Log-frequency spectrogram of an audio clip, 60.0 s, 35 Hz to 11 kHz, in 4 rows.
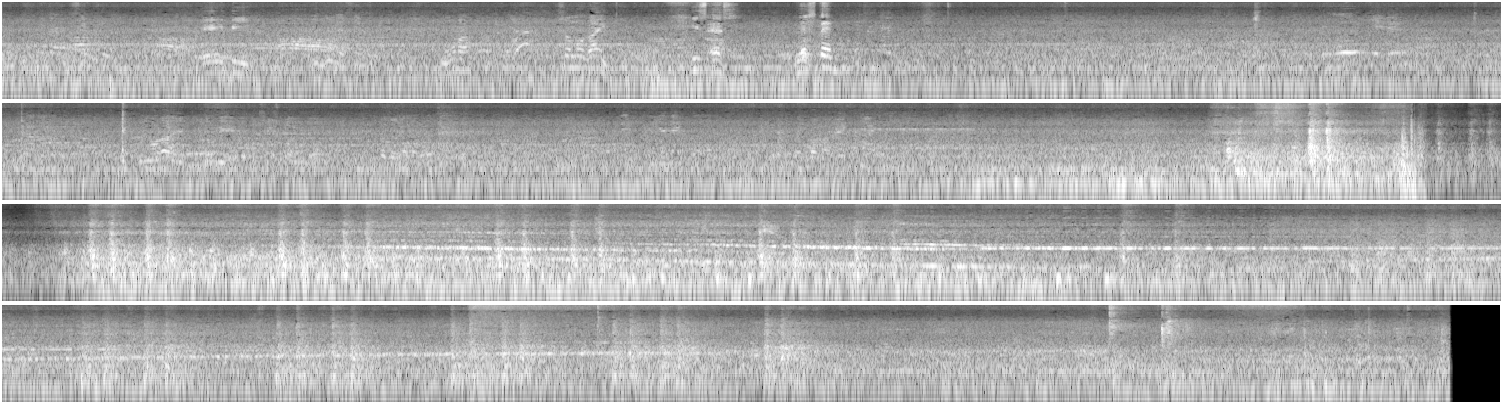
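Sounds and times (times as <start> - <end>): train wheels rumbling and clattering: 16.1 - 59.5.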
